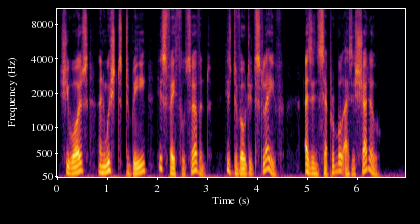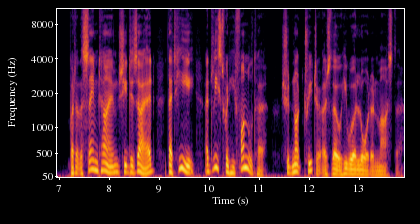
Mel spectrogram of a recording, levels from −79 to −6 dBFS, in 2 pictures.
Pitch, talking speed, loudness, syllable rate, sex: 115 Hz, 185 wpm, -19 LUFS, 5.1 syllables/s, male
